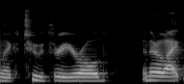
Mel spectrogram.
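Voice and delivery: ordinary talk, nothing marked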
